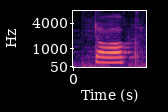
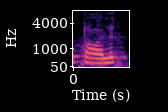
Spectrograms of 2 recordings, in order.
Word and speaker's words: talk: टॉक, just टॉक, टी ए और के की आवाज़ आ रही है, एल की आवाज़ नहीं आ रही, हम इसको टॉलक नहीं पढ़ रहे.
